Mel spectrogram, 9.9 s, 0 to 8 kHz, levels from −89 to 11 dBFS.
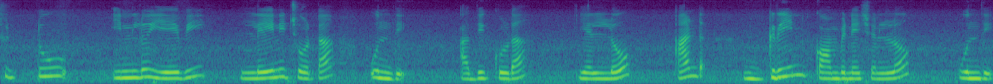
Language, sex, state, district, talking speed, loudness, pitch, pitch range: Telugu, female, Andhra Pradesh, Annamaya, 80 wpm, -14 LUFS, 220 Hz, 210-260 Hz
